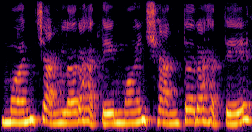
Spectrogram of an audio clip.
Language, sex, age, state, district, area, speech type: Marathi, female, 60+, Maharashtra, Nagpur, urban, spontaneous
